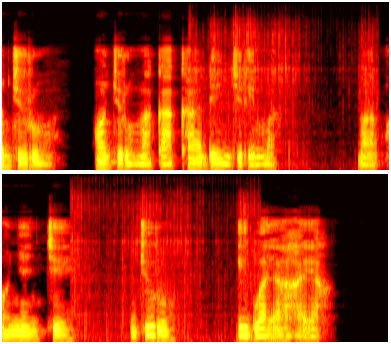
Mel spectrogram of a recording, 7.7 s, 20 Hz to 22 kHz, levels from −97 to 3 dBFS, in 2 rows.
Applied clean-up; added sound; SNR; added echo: neural mask model RNNoise.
